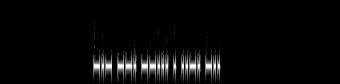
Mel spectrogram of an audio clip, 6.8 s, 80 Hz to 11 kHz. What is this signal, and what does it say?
Morse code, heard as a keyed tone, about 32 wpm, 700 Hz. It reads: KG7EFD
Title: USA Call Signs - 6 Characters - Repeated 3x - 30wpm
